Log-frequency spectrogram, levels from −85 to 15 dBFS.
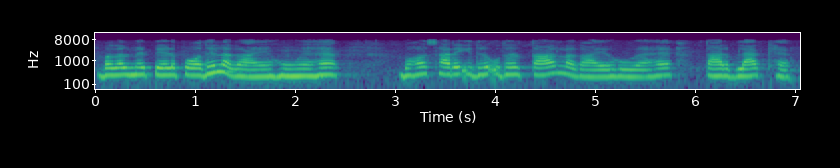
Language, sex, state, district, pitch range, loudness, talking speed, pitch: Hindi, female, Jharkhand, Garhwa, 225-260 Hz, -15 LUFS, 155 wpm, 245 Hz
